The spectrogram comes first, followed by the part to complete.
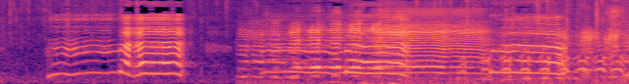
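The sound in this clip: Goats bleat in a pen with wavering, quavering calls: one bleat first, then after a short pause a continuous chorus of several overlapping goat voices, loud and sustained.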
